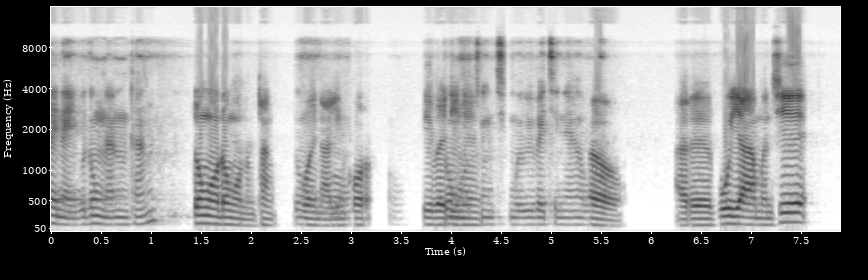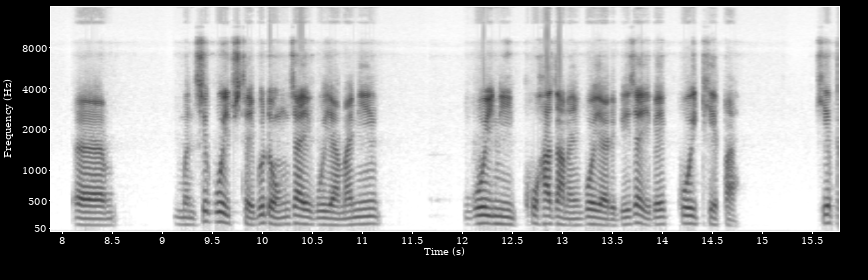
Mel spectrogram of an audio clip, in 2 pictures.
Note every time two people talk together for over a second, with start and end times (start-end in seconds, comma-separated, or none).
3.9-5.2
